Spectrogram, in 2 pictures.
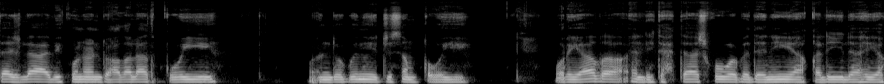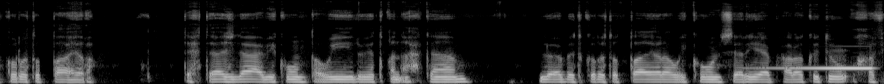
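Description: A microphone picking up its own loudspeaker pushes the loop gain past one at 760 Hz, so this speech clip ends in a loudspeaker feedback squeal: after "لعب كرة الطائرة ويكون", from 16.26 to 17.65 s, a steady tone swells over roughly a second until it sits a few dB above the speech.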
